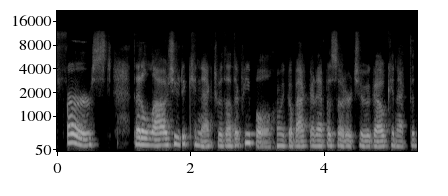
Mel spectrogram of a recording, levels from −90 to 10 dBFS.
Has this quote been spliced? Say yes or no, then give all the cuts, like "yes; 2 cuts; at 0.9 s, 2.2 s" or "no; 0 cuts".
yes; 1 cut; at 3.3 s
